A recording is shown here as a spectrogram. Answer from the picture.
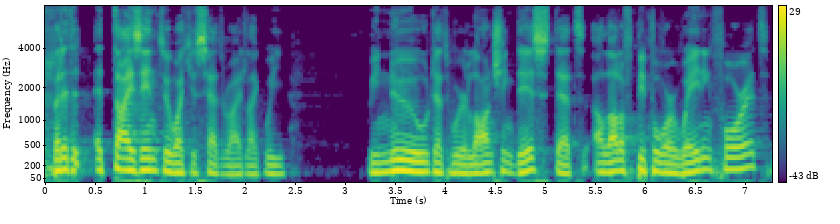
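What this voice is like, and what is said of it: Voice sounds changed, strained. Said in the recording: “excuse my voice a little bit today. Hopefully next week my voice is better ... It sounds different ... I was screaming so loud that my voice has changed”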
